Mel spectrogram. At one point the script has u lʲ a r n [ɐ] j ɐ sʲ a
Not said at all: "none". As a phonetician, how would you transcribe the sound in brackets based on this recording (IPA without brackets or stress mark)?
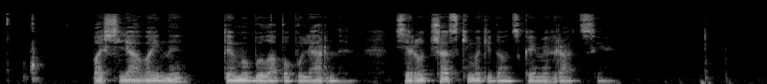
ɐ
